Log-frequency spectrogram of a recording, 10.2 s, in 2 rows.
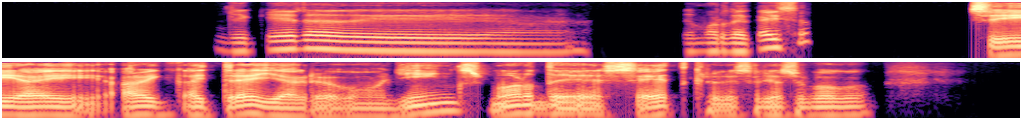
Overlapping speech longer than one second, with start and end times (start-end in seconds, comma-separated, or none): none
